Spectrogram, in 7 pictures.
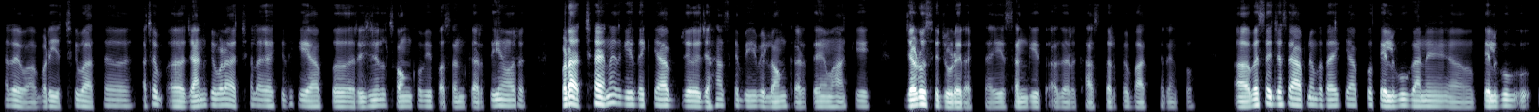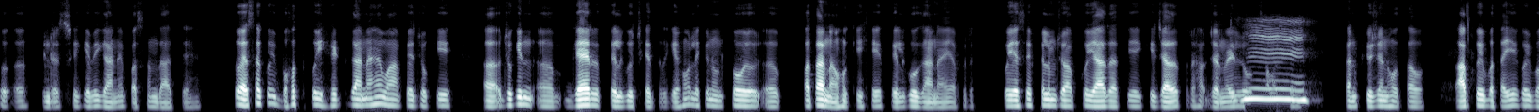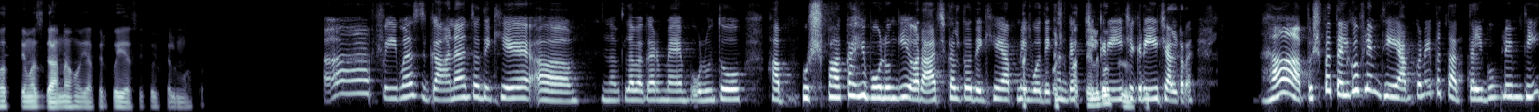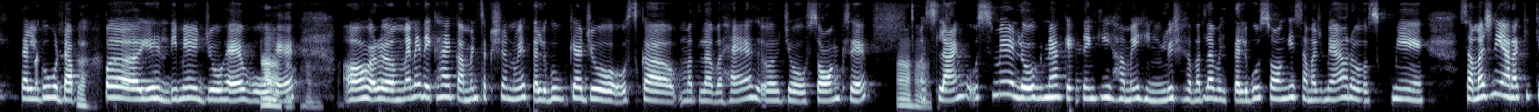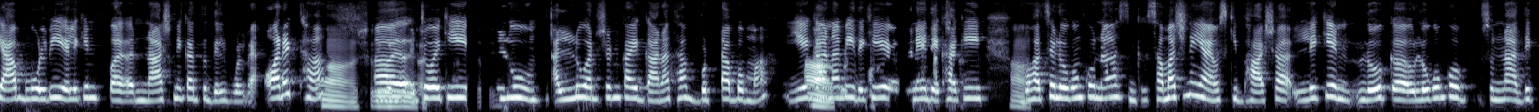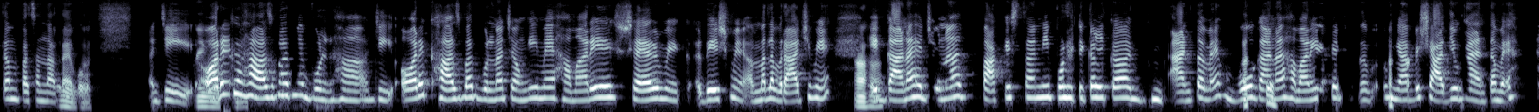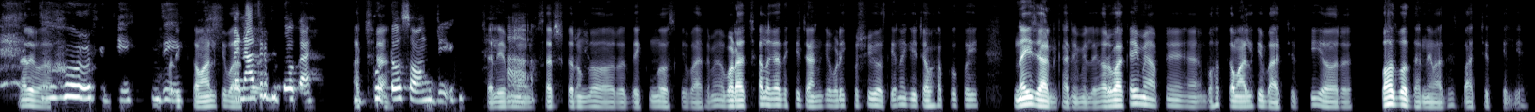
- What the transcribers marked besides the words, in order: in English: "रीज़नल सॉन्ग"; in English: "बिलॉंग"; in English: "इंडस्ट्री"; in English: "हिट"; in English: "कन्फ्यूज़न"; in English: "फ़ेमस"; in English: "फ़ेमस"; chuckle; laughing while speaking: "और"; in English: "सेक्शन"; in English: "सॉन्ग्स"; in English: "स्लैंग"; in English: "सॉन्ग"; in English: "बट"; in English: "पॉलिटिकल"; laughing while speaking: "पॉलिटिकल"; in English: "एंथम"; chuckle; in English: "एंथम"; laughing while speaking: "है। तो"; in English: "सर्च"; in English: "सॉन्ग"; laughing while speaking: "जब आपको"
- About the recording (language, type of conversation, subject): Hindi, podcast, आपकी ज़िंदगी के अलग-अलग चरणों से जुड़े कौन-कौन से गाने हैं?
